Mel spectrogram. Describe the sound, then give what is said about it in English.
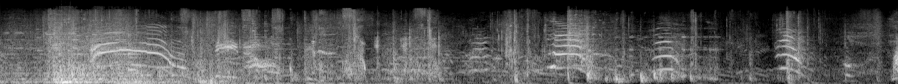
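Crashing and smashing as Dino bursts in and runs along a party table, scattering food, glasses and table displays: many loud clattering impacts and shattering hits in a chaotic jumble, with shouting voices throughout. “Dino bursts into the room with the tree still attached to him. He jumps onto the table and runs along it, scattering the food, glasses, and the table displays in the process.”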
